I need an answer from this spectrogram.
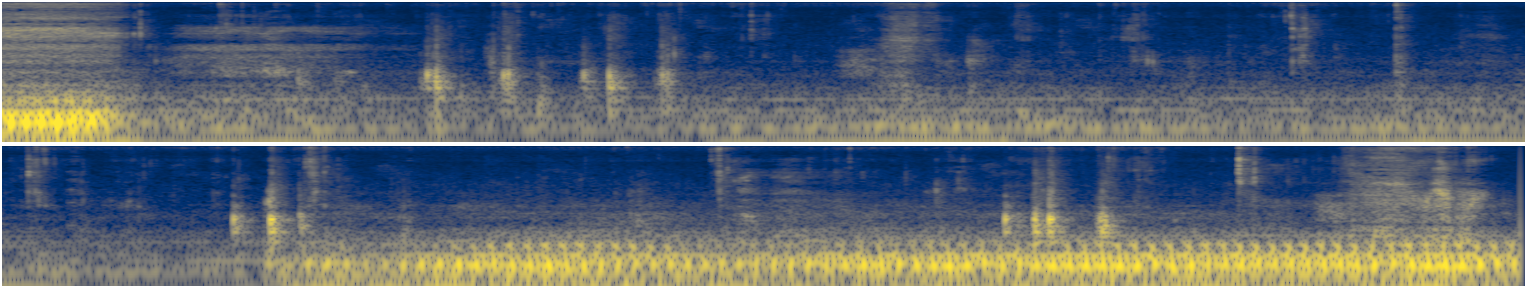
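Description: Close-up mouth sounds of eating boiled fatty meat and rice by hand: chewing with scattered wet smacks and clicks. A steady low hum comes in about nine seconds in.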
